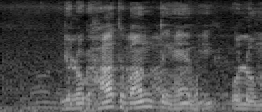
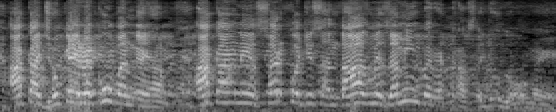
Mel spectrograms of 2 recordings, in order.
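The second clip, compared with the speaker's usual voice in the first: much higher and louder impassioned preaching with laughter; fervent preaching; 12 semitones higher, 12 dB louder than usual. Acted. Preacher to congregation, soaring fervent preaching. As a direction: lift the hall with joyful fervour.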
